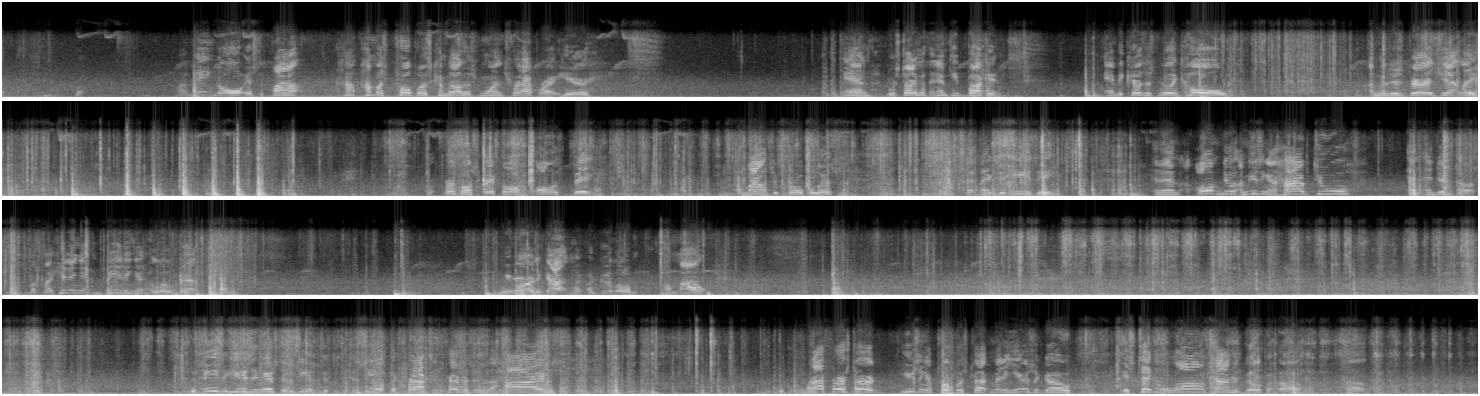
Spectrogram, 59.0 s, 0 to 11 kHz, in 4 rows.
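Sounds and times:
metal tool scraping plastic: 9.2 - 26.4, 28.3 - 59.0.

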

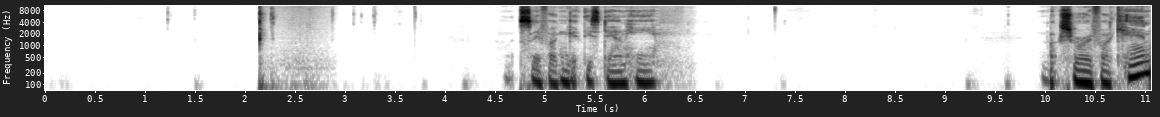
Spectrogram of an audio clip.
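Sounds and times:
person speaking: 4.6 - 6.4, 10.0 - 11.0.

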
